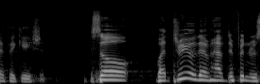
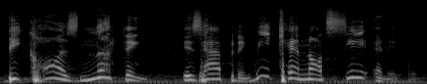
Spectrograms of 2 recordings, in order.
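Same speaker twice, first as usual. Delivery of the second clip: rising sermon delivery; 3 semitones higher than usual. Acted. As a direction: preach it with climbing pitch. Preaching the application.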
